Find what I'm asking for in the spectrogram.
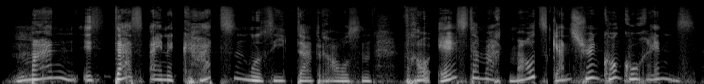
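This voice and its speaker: High cheerful hedgehog boy. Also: sing-song, takes it slowly, gravelly, husky, no echo, studio quality, exaggerated voice. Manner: high put-on boyish voice.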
